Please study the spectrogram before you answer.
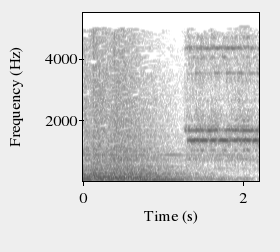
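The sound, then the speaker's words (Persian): A telephone rings in an office. A steady tonal ring comes in partway through, over a constant low background rumble. “تلفن زنگ زد”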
